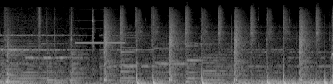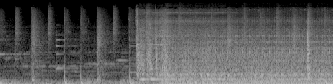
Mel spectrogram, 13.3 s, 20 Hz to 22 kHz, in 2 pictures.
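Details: Bobcat S175 skid steer diesel cold start, being unloaded from a trailer: cranks and catches about nine seconds in, then settles into a steady, even diesel rumble; normal cold start and idle.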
